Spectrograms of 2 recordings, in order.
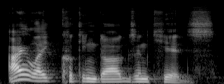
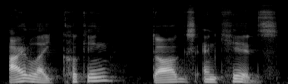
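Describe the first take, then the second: First: It runs straight through with no pauses. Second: There is a pause after the third word. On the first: The speaker likes to cook dogs and kids. The speaker calls it wrong. "That's weird" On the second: The speaker likes cooking, and likes dogs and kids. The speaker calls it right. "Just by adding one comma"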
